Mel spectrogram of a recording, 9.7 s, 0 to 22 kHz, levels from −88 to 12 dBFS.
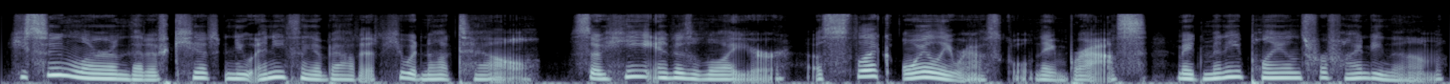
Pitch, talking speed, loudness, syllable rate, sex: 195 Hz, 190 wpm, -17 LUFS, 3.9 syllables/s, female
